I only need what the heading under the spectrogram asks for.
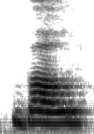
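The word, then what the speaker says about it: bowel: ये बी ओ डब्लू ई एल इसे कैसे प्रोनाउंस करेंगे बोल इसका सही प्रोनंसिएशन है बाउल बाउल क्या होता है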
